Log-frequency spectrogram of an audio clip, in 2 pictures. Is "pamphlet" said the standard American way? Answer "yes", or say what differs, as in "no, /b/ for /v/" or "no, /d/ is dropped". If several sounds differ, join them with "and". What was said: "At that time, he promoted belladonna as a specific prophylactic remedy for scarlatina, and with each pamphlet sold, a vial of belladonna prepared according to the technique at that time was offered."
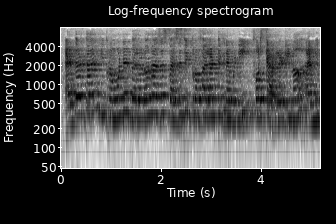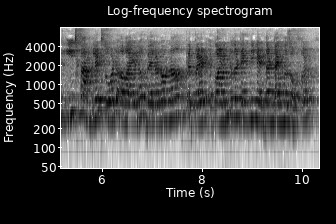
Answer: no, /f/ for /p/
